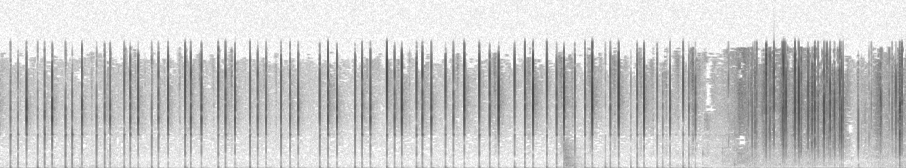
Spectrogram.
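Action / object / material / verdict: scrape / wax pillar candle / wax / none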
